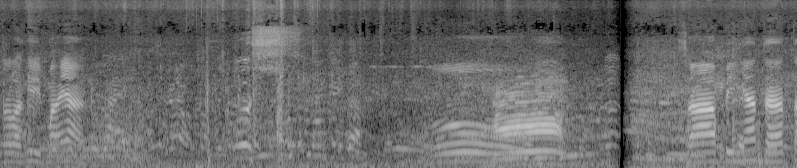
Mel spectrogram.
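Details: Giant, aggressive cattle coming down from a truck: short harmonic moos and lows mixed with excited speech and shouting from handlers, with a stronger rising moo near the end.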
